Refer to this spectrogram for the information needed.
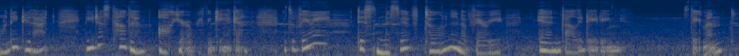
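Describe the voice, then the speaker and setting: Slow, whispering woman, ASMR style. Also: mid-range voice, a little hiss or hum. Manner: hushed, breathy whispering. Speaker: ASMR streamer. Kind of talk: whispered ASMR, casual chat to live viewers. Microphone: close binaural ASMR microphone.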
